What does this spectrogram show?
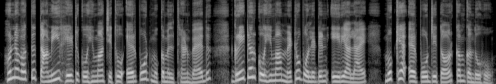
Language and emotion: Sindhi, neutral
